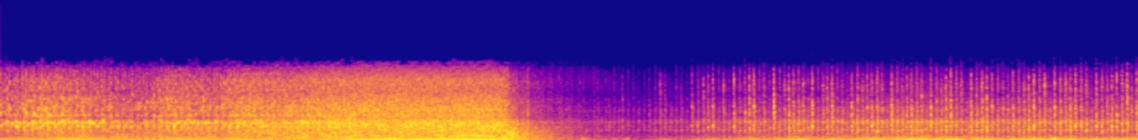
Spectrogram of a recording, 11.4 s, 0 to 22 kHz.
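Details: O-84 (4A084) generator engine converted to fuel injection, warm, on a test dolly: loud even full-throttle roar easing to a smooth lower run; engine runs extremely well, normal.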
